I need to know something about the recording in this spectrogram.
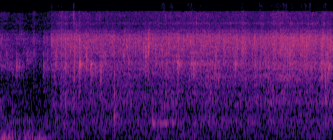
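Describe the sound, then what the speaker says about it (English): Garlic fries in a pan for Filipino chicken adobo, a steady, faint hissing sizzle with no pauses. "we're going to add our garlic."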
